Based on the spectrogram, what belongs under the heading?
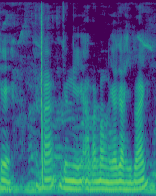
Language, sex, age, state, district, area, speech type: Bodo, male, 60+, Assam, Chirang, rural, spontaneous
